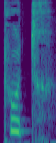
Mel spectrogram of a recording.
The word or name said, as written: poutre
